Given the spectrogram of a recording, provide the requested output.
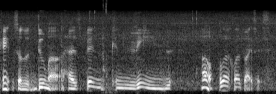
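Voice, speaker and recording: Someone soft-spoken talks at a fairly slow pace with noticeable background noise. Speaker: gaming video creator. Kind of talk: let's play commentary. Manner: quiet, soft-spoken.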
